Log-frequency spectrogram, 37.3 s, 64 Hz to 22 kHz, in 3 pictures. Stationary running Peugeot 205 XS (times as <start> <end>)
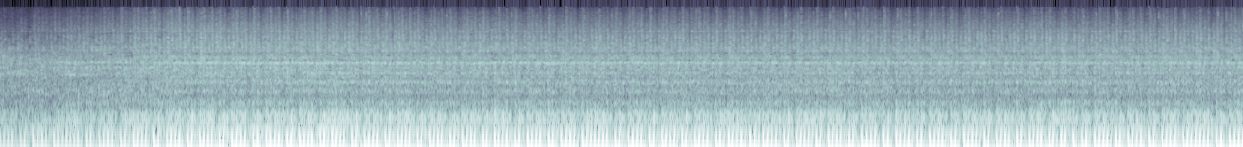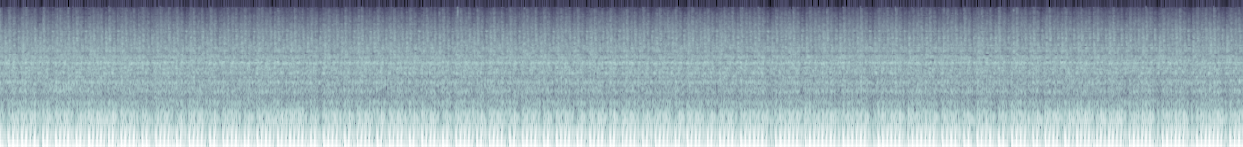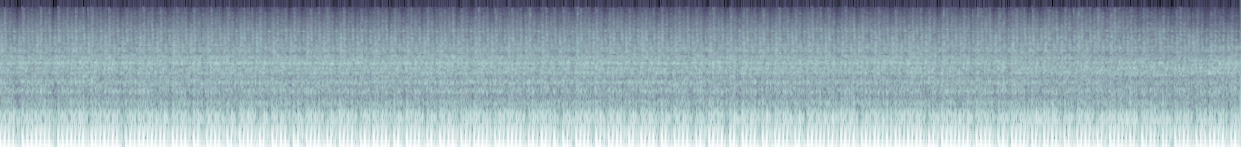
0.0 26.1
